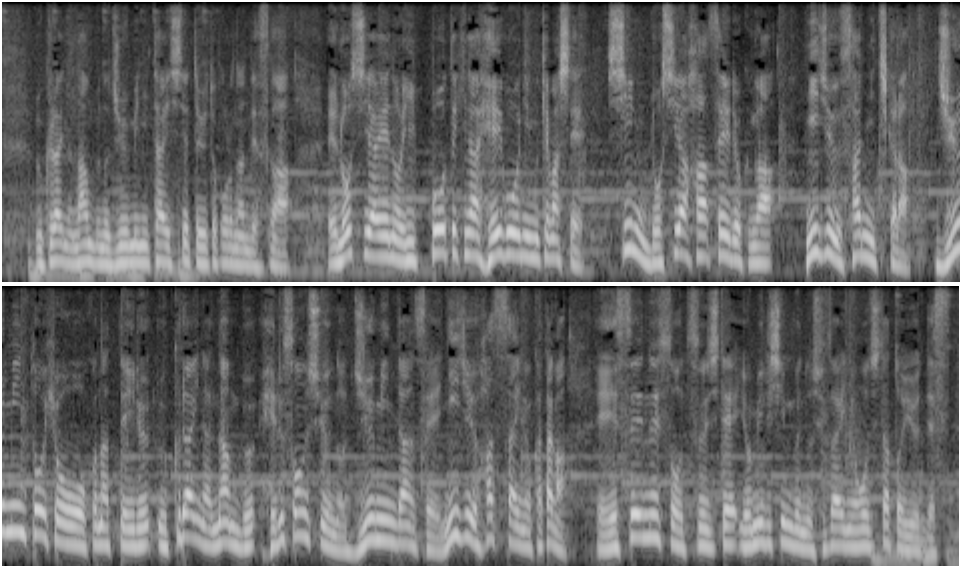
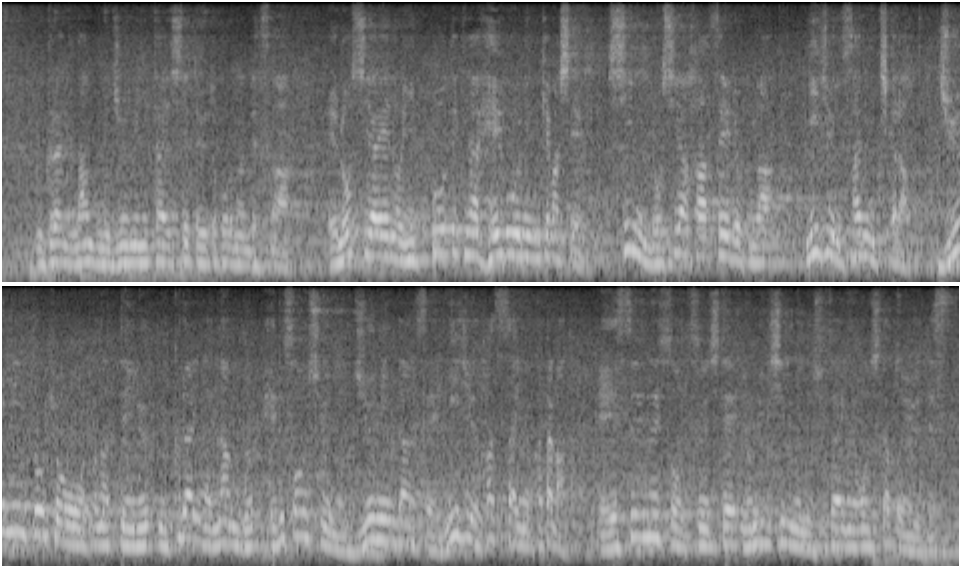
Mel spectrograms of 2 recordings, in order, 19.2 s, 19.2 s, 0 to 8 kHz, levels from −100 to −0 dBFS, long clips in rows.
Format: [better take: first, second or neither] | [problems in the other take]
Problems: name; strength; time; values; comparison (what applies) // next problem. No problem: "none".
first | background sound (Boat, Water vehicle); 14 dB below the speech // room echo; dies away in 2.7 s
